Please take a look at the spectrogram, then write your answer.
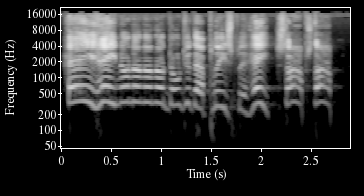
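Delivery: high, loud, frantic pleas; urgent pleading. Acted. Paul begging the jailer to drop the sword, high and urgent. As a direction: beg him to stop.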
